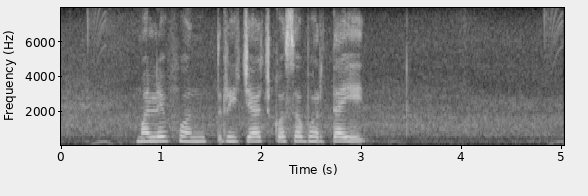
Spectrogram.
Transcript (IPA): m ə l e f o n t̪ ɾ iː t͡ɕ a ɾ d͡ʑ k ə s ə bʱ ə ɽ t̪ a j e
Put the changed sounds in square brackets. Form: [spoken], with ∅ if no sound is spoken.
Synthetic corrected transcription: m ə l e f o n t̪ ɾ [i] t͡ɕ a ɾ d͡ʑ k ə s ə bʱ ə [ɾ] t̪ a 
